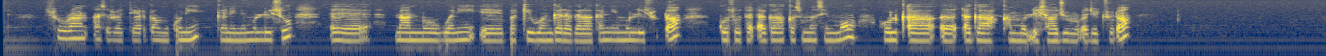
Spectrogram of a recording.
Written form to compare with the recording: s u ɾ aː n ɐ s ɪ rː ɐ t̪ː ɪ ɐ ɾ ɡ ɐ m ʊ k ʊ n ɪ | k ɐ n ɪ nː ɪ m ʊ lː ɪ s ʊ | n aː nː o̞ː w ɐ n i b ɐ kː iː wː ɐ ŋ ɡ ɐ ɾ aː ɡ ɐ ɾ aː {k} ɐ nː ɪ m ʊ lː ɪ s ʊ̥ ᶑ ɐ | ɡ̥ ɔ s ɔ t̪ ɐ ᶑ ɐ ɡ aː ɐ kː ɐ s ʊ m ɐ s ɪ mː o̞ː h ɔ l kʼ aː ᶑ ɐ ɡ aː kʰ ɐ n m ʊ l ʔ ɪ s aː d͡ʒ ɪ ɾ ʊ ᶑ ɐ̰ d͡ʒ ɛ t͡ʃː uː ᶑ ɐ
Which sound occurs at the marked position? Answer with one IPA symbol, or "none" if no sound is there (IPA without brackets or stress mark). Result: k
